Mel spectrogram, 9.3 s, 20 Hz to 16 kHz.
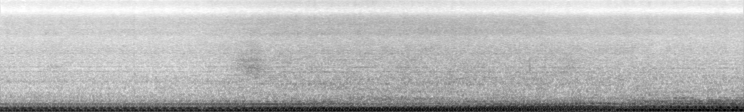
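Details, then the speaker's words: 2005 Chevy Silverado 1500 5.3L V8 with Texas Speed Chopacabra cam, Speed Engineering long tubes and 3-inch single exhaust, just started cold: deep idle with choppy, uneven lope; normal cammed V8 lopey idle. "Oh, start to hear it starting to chop. Yes, sir, starting to chop."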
